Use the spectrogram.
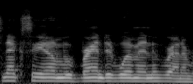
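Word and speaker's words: NXIVM: of like Keith Raina from XM pronounced nexium of branded women of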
